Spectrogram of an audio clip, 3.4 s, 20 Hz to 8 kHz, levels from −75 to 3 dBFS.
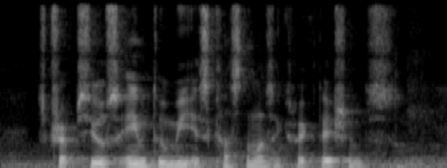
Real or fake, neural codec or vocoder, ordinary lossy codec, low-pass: real; none; none; none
